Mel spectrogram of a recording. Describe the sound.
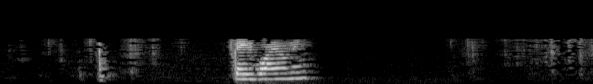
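Keyboard typing picked up by someone's open microphone on a conference call comes through as faint, quick irregular clicks scattered around a person's speech, with a short pause in the tapping partway through.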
